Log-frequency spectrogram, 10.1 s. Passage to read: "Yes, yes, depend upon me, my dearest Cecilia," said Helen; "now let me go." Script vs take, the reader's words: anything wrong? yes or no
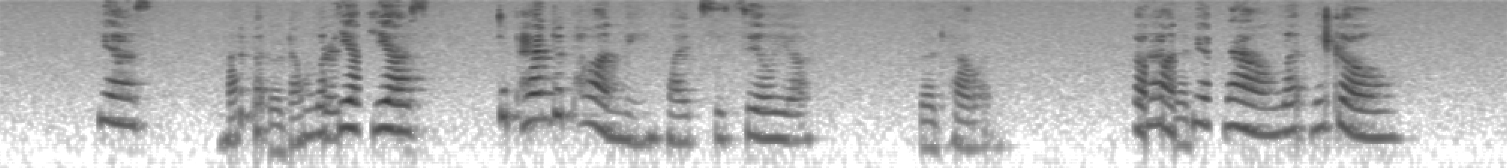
yes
